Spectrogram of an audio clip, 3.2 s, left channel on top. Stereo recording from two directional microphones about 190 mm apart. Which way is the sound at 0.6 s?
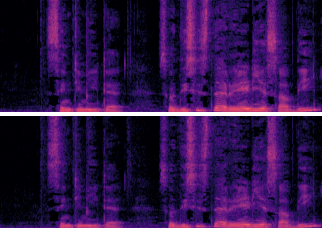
25° left (ahead or behind).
